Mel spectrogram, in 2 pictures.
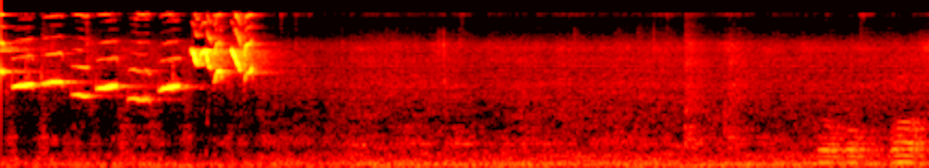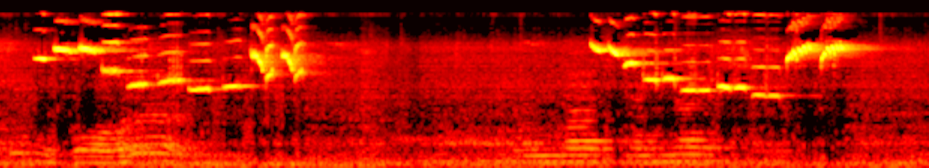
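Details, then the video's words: A bird's morning song, offered as tutoring for caged songbirds that stop singing: three bursts of fast falling whistles and sharp chips, each about two seconds long with pauses between, and softer mid-pitched warbling notes underneath. "suara srdc di pagi hari"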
